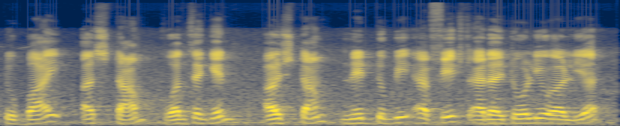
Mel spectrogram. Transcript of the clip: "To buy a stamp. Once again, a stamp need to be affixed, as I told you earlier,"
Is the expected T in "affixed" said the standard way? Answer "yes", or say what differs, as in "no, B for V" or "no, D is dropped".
yes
